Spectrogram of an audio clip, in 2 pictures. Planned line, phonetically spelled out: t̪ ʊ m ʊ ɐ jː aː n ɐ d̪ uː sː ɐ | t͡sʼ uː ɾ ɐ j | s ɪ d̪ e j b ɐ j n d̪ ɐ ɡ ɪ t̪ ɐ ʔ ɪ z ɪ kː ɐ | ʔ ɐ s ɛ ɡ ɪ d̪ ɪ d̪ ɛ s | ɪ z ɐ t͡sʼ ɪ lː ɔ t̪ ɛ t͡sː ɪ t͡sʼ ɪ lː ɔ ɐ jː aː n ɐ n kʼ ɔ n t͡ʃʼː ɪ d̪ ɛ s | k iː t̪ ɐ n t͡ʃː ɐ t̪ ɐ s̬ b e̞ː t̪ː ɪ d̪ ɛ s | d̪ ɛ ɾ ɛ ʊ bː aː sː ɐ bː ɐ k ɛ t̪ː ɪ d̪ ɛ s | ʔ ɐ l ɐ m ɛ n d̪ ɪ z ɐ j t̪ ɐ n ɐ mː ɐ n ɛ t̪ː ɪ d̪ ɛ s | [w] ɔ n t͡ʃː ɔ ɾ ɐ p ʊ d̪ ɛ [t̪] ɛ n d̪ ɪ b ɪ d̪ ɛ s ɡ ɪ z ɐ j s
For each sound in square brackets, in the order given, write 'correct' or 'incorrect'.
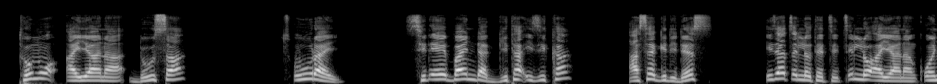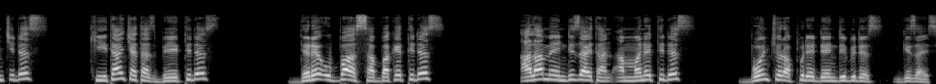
incorrect, incorrect

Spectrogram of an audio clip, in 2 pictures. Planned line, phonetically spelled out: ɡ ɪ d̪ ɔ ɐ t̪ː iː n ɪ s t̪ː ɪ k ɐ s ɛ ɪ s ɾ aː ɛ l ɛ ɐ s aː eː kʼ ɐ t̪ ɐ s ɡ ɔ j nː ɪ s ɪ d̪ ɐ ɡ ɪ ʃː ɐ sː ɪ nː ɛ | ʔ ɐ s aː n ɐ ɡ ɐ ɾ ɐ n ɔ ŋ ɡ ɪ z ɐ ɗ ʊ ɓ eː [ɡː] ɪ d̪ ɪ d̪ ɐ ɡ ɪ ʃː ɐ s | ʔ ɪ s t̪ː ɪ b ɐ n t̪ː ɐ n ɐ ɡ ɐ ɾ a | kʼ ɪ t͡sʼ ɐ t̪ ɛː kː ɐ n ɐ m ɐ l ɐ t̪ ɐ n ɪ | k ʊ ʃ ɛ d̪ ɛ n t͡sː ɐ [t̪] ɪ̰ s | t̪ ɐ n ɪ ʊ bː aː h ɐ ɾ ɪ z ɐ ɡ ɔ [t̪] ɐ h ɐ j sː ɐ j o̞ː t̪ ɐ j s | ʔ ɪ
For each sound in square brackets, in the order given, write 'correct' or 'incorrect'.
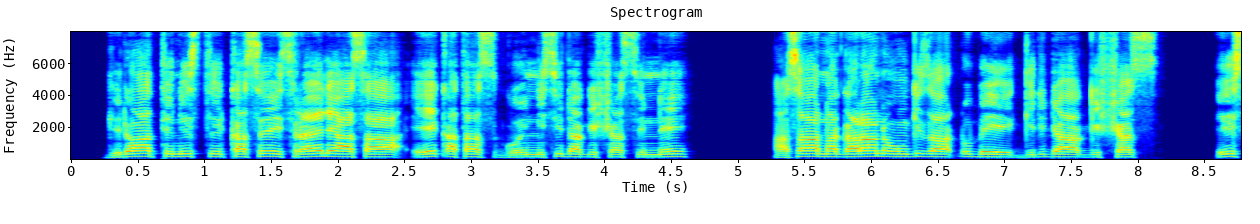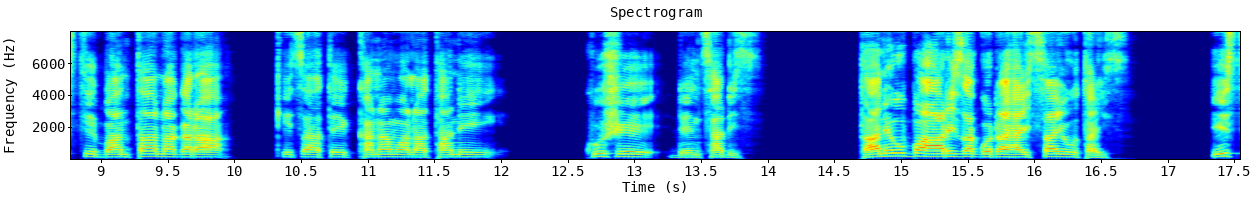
incorrect, incorrect, incorrect

